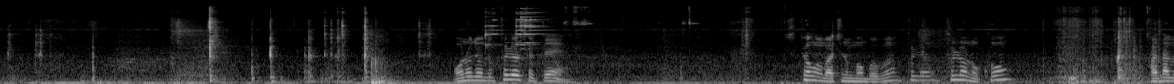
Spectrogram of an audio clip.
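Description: Metal parts click and clack.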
